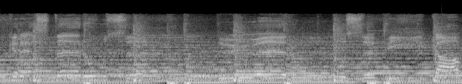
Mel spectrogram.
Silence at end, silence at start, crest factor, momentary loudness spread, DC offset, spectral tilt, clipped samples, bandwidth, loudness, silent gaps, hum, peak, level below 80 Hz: 0 s; 0 s; 12 dB; 4 LU; under 0.1%; -4.5 dB/octave; under 0.1%; 11.5 kHz; -13 LUFS; none; none; 0 dBFS; -22 dBFS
